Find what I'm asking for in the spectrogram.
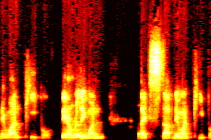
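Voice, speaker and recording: A man with a Spanish accent, medium in pitch, at a moderate pace. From Guatemala. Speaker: social media growth consultant. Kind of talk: casual interview.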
